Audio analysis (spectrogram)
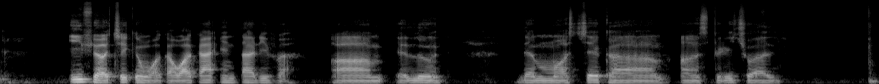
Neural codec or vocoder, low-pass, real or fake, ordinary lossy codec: autoencoder, 48 kHz, 128 numbers a frame, DAC-VAE, trained on Japanese speech; 19.8 kHz; fake; none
